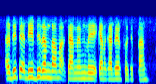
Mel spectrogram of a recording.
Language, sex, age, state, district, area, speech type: Santali, female, 30-45, West Bengal, Malda, rural, conversation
